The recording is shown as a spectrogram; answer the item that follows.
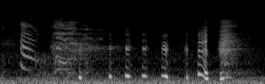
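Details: Head-tilting cat giving a string of brief, clipped little meows at an even pace, mixed with a person calling "hey" in a soft voice at the start.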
